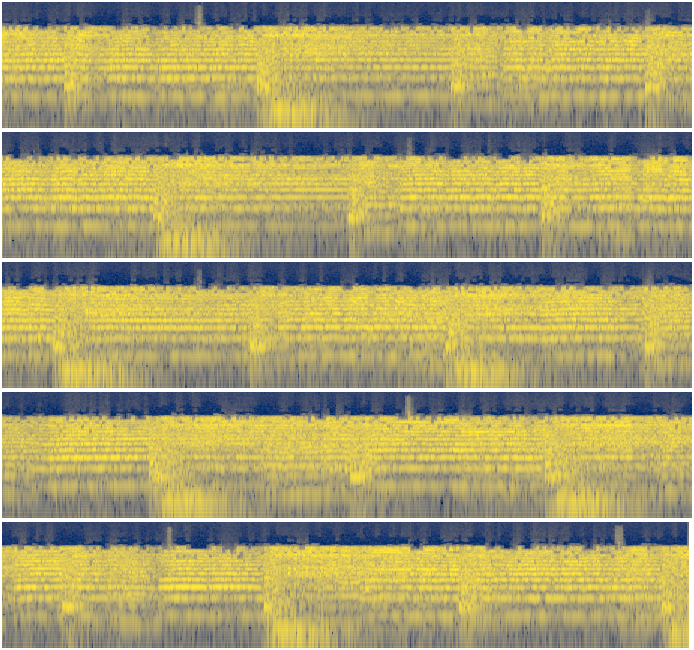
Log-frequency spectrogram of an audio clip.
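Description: Kerala pandi melam temple ensemble: chenda drums and elathalam cymbals strike a slow, steady beat, roughly one heavy stroke a second, under continuous blasts of kombu horns.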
